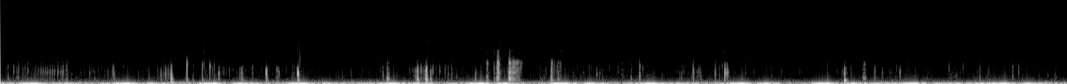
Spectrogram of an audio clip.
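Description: Deep, continuous rumbling with throbbing surges and gurgles: ordinary stomach growling.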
